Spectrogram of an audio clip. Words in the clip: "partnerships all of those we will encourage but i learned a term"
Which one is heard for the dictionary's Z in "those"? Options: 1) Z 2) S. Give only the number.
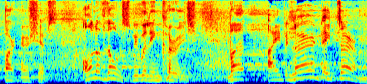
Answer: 2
